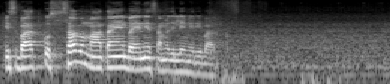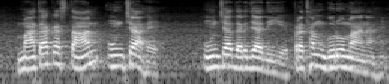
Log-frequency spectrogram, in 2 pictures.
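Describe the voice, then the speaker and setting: The Nyaya philosophy teacher, a swami, speaks on the high side with lively intonation, over a slight hiss or hum. In this Hindi scripture class he takes each point slowly and step by step, frequently asking his listeners whether they're with him.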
